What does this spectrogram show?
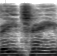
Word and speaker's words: Etienne: Saying Travis Achain isn't that hard.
